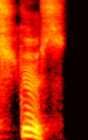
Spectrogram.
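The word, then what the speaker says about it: Strus: Max Struss is more clutch than Curry. – Hear me out. – Well, first of all, his last, you pronounced his last name right the first time. It's it's Struess.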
